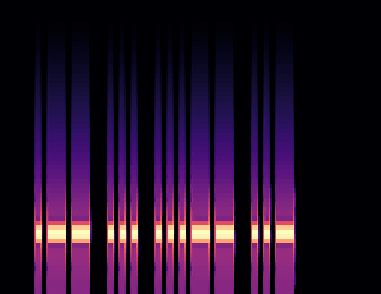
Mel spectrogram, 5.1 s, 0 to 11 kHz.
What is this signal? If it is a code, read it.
Morse code, heard as a keyed tone, about 16 wpm, 700 Hz. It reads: WS3U
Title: USA Call Signs - 4 Characters - 15wpm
